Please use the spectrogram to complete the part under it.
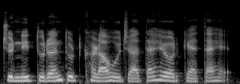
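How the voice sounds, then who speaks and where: A woman's voice: on the low side, steady tone, brisk, no room sound. A woman storyteller giving scripted narration of a story.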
